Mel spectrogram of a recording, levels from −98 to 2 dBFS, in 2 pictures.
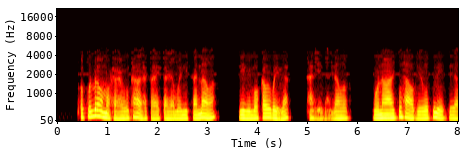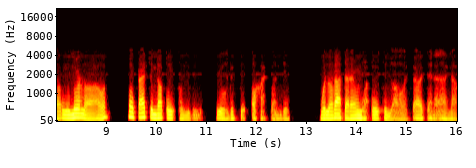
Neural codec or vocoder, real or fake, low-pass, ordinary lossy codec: codec, 16 kHz, 0.5 kbps, FunCodec, trained on LibriTTS, 25 frames a second; fake; 5.4 kHz; MP3, 48 kbps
